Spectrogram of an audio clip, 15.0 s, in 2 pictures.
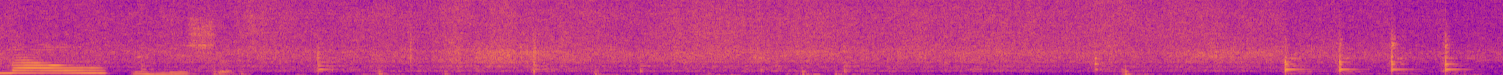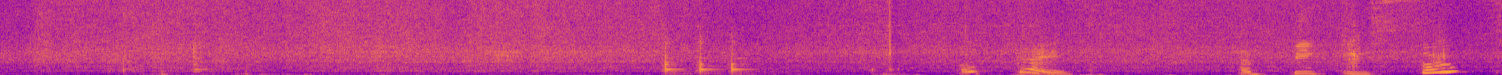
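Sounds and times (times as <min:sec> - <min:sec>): food sizzling in a pot: 0:00.0 - 0:15.0
spoon knocking on a pot: 0:06.4 - 0:07.4, 0:10.8 - 0:11.3.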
